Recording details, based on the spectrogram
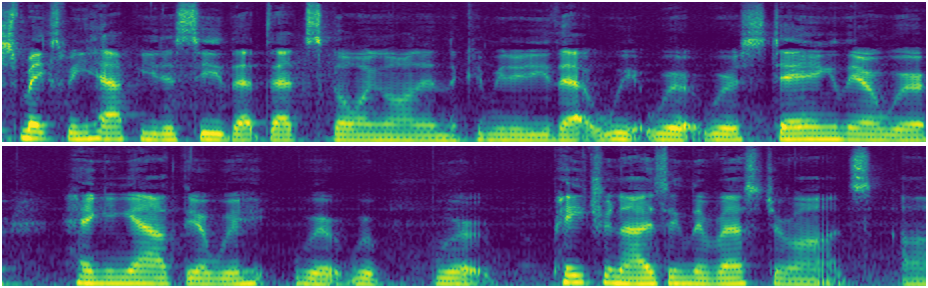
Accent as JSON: {"language": "English", "town": "Brooklyn", "region": "New York", "country": "United States", "tie": "born or raised there", "said": "I think it's hard to respond being an insider. I've always lived in Bed-Stuy."}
